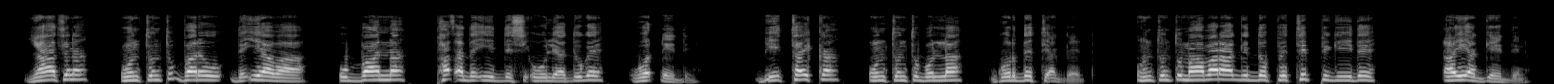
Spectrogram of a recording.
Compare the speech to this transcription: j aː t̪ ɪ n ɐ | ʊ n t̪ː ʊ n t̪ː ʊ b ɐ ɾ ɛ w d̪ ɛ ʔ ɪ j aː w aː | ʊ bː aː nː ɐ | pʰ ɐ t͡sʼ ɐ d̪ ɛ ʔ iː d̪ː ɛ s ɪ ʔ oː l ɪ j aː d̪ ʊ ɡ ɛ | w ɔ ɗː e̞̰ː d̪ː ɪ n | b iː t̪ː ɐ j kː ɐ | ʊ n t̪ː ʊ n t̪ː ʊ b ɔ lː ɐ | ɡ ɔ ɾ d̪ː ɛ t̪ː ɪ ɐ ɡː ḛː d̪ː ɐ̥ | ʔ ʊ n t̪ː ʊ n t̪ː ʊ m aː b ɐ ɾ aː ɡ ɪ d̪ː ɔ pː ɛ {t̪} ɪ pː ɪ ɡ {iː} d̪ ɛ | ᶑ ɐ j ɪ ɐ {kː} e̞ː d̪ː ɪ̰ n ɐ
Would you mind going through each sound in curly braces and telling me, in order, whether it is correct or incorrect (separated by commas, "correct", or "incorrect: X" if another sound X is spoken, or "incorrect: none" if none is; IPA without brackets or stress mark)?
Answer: correct, correct, incorrect: ɡː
